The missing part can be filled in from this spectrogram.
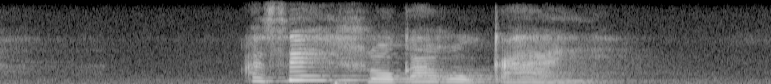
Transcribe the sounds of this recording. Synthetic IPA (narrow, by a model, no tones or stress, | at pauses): asɪɬɔkʼaɣʊkʼaːɪ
